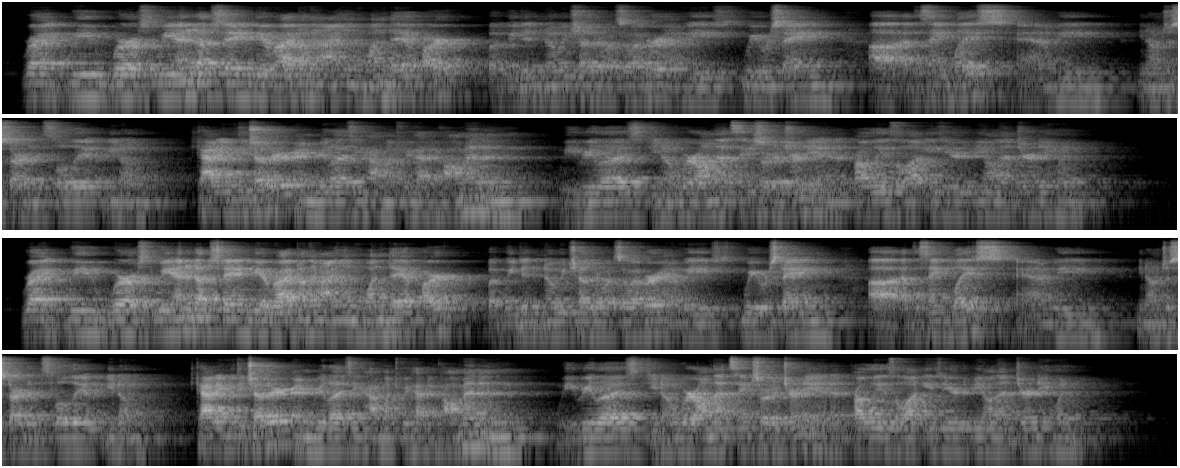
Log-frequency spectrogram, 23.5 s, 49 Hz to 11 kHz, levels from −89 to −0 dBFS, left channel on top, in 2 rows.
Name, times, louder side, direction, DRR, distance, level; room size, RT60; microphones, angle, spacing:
voice 1, 0.2-4.5 4.9-10.9 11.4-13.1 13.7-16.9 17.3-22.5, right 2 dB, 75° right, -1 dB, 0.5 m, -34 dB
2.6 x 2.3 x 2.3 m, 1.4 s
head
